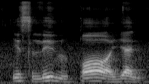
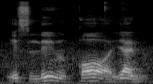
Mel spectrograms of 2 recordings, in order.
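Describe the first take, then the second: Both takes have the same delivery.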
